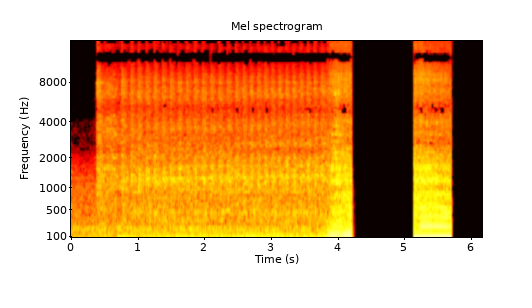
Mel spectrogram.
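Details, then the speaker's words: V6 Camaro with a stage 3 supercharger, starting the day after a clicking sound appeared: the starter churns in uneven pulses for about four seconds before the engine catches and revs; start hesitation, owner unsure whether it comes from the tune. "but I noticed that the car had a little bit of a hesitation when I started it the next day"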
